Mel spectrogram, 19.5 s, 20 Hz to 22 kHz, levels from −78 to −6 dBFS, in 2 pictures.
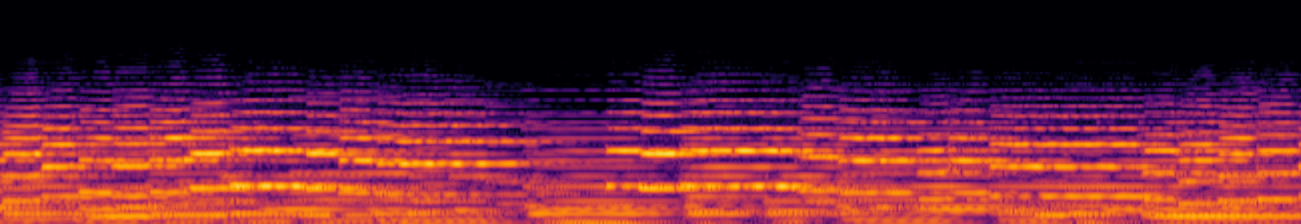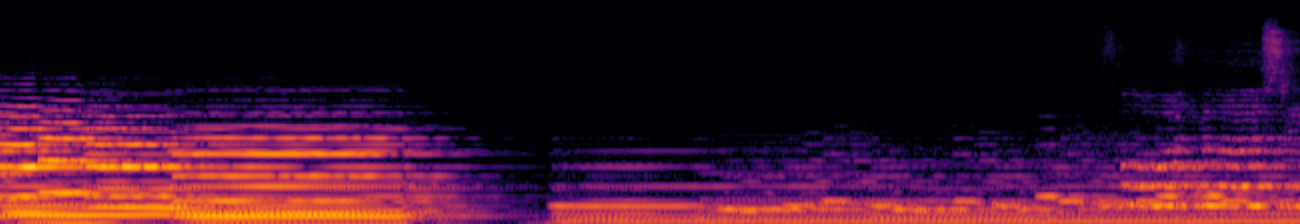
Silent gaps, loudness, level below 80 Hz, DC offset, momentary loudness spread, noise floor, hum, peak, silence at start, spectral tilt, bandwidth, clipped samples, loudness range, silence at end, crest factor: none; -19 LUFS; -38 dBFS; under 0.1%; 18 LU; -51 dBFS; none; -6 dBFS; 0 s; -7 dB/octave; 13 kHz; under 0.1%; 15 LU; 0 s; 16 dB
